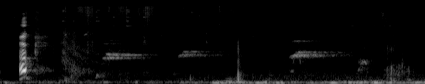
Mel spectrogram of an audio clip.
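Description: A sharp spoken "okay", then three short, high, thin whines from an excited German shorthaired pointer, over a low rumble of wind on the microphone.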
